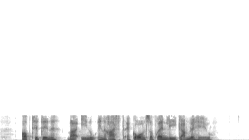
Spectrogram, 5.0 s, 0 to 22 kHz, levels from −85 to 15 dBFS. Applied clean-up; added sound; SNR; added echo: none; none; none; none.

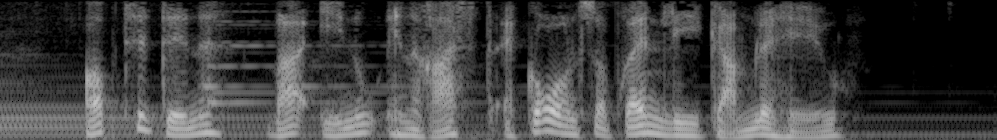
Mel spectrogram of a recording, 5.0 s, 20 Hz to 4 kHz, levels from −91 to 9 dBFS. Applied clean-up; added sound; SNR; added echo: none; Piano; 20 dB; none.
